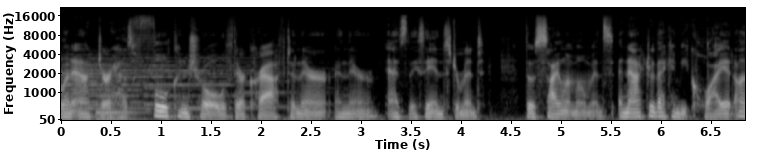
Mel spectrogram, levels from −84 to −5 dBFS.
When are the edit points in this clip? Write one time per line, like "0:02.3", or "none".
0:04.4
